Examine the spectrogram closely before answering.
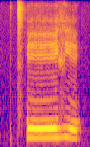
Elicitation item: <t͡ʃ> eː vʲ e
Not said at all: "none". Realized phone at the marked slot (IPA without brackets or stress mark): t͡sʼ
